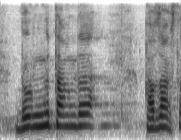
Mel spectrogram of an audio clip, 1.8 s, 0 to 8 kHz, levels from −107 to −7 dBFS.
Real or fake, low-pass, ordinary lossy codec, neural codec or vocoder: fake; 7.2 kHz; none; vocoder, 22.05 kHz, 80 mel bands, HiFi-GAN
